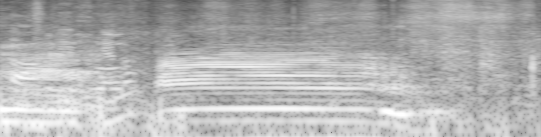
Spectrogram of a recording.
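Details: Cholistani bull at Bakra Eid letting out a clear, sustained, rich-toned moo of about a second and a half after a short opening grunt, steady in pitch then fading, with faint background noise.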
